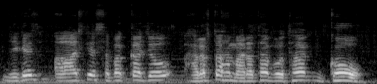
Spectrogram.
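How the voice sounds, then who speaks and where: A man's voice: high voice, measured pace, darkish tone, faint music behind. A man from Pakistan teaching a language lesson, repeating words and often checking in with the listener. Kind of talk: patient classroom lesson.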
